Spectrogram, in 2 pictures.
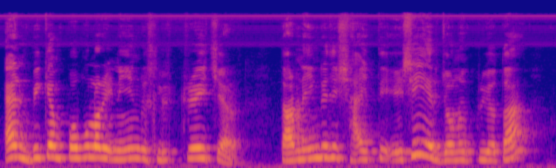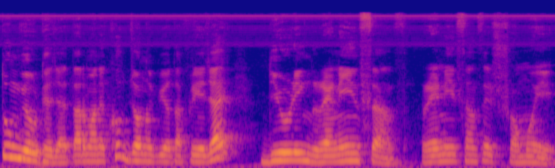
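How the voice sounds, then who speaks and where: A woman's voice: on the low side, a little mellow. Woman teaching a literature lesson. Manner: explains each point in Bengali after reading it in English; asks rhetorical questions and answers them herself. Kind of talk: video lecture.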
